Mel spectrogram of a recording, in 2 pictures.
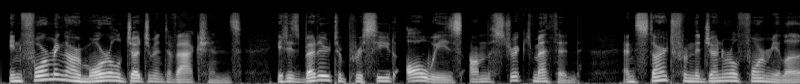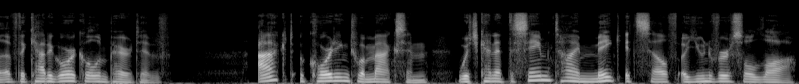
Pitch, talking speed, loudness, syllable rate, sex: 135 Hz, 160 wpm, -20 LUFS, 5.2 syllables/s, male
